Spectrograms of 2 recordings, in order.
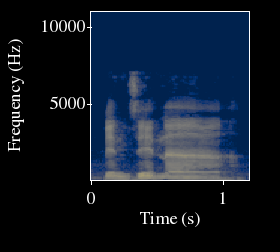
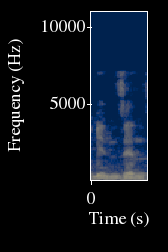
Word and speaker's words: benzena: ini namanya adalah benzen benzena gitu ada yang nyebutnya benzen saja karena kalau e bahasa Inggrisnya kan memang bacanya benzen gitu tapi ada yang bacanya benzena gu bagus loh ini kalau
